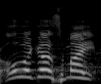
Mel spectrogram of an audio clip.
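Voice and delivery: a hint of a cranky old-timer; old Roger. Comic mocking Roger in the crowd, lightly voiced old man. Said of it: "Look at Roger".

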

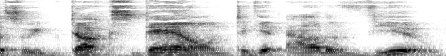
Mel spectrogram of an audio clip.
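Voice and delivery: ordinary talk

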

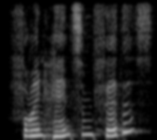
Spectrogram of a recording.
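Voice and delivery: high, slow hopeful question. A narrator's reading. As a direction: ask it full of hope. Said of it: "said the bunyip hopefully".

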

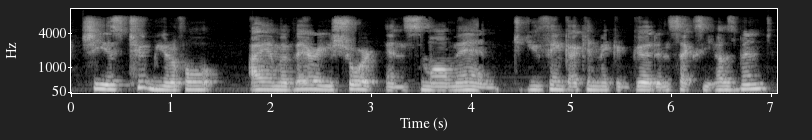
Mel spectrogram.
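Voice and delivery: ordinary delivery, nothing marked

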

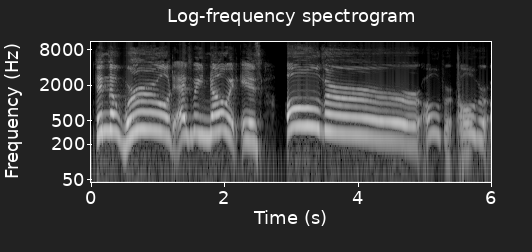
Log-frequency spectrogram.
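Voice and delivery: high, loud, slow wail that fades on each over; despairing wail. Acted. Krabs despairs to the reporter, high and drawn out. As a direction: wail it like the world is ending. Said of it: "cried Mister Krabs".

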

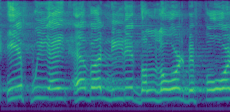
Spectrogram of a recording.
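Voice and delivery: put-on slow, lightly intoned old church saying; old saints' saying. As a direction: echo the saints of old, drawn out. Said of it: "The saints of old would say".

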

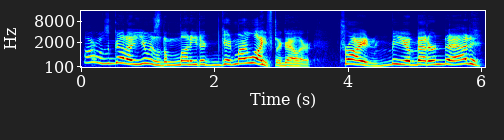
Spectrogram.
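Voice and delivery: high, loud, pleading father voice; desperate father. Acted. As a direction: beg your child not to leave.

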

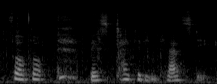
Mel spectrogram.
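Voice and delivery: usual speaking voice

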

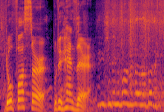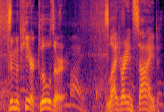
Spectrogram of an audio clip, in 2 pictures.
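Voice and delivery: high, pressing calls to hurry up; urgent high calls to move out. Real, not acted. Hurrying friends out of radiation.

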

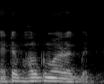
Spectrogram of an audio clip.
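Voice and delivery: ordinary delivery

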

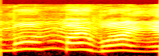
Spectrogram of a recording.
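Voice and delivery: put-on loud high kid asking mom; childish question. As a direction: ask like a naive little girl. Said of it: "I was like".

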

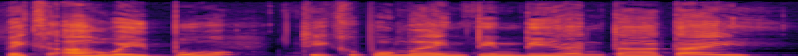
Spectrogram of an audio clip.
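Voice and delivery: put-on high, loud startled child's voice; a boy caught off guard, voice jumping up; startled and confused; surprised child. A narrator's reading. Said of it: "Nagulat si Mark sa narinig".

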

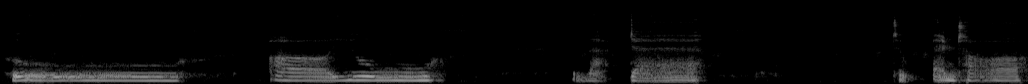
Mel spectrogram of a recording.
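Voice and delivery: very slow, long held vowels; slow, sustained writing-along voice; drawn-out dictation. Real, not acted. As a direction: stretch each word out while writing it. Writes hag's line while voicing it.

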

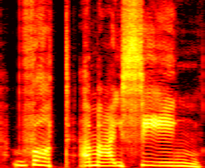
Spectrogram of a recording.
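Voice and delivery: high, slow, forceful repeat; imperious accented cry, falling at the end; demanding witch cry. A narrator's reading. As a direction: hammer out each word for an answer. Witch repeats question, demanding answer.

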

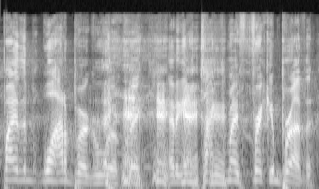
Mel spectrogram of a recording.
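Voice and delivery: rally the guys, then make excuses, half laughing; Mark Wahlberg. Acted. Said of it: "Do you think Mark Wahlberg's".

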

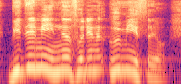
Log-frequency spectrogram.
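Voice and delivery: ordinary delivery

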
